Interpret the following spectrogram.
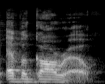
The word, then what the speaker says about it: Evbagharu: The B is silent. So it's Evagaro.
